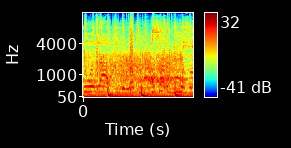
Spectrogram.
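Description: Hip hop backing track with no vocals: a steady beat of deep bass kicks that drop sharply in pitch, about one every two-thirds of a second, under a sustained melody.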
